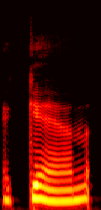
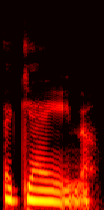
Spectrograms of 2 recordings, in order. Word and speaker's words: again: balls and you see in British English you can both say again and again both of them are true um and this one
